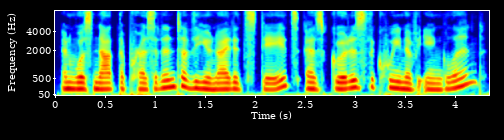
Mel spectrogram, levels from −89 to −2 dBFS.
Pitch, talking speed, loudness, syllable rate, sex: 195 Hz, 220 wpm, -16 LUFS, 5.3 syllables/s, female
